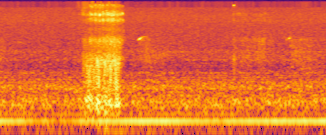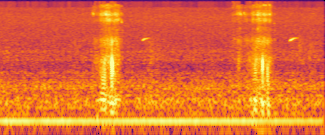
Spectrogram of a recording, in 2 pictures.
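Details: Domestic cat Teto asleep indoors on a Saturday, snoring in soft, breathy, rasping bursts, three spaced irregularly over eight seconds, above a steady low electrical hum.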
